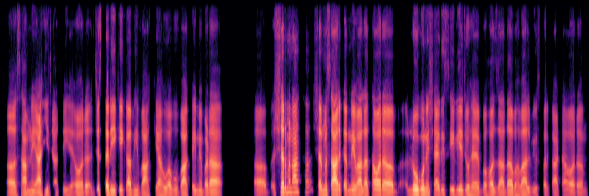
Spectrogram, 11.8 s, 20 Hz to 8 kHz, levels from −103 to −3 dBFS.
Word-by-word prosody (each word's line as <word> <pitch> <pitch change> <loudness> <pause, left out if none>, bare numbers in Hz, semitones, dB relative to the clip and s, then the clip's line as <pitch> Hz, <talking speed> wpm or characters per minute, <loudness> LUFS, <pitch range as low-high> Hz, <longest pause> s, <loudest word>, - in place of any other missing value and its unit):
अ, 120 0 +1
सामने 130 +2 -2
आ 120 - +6
ही 130 - -6
जाती 110 +1 -11
है। 115 - -10
और 120 0 -2 0.2
जिस 165 - -3
तरीके 145 +1 +3
का 150 -1 +2
भी 150 +1 -8
वाक्या 120 +6 -2
हुआ, 135 -1 -2
वो 140 -1 -8
वाक़ई 115 +7 0
में 150 -1 -7
बड़ा 135 +1 +2 0.8
अ, 80 0 -4 0.2
शर्मनाक 215 +3 +4
था, 220 0 -12
शर्मसार 155 0 +6
करने 155 +1 0
वाला 145 -1 +3
था 160 +4 -3
और 170 -1 +4 0.6
लोगों 165 +2 +7
ने 180 0 -2
शायद 160 -2 -3
इसीलिए 155 +1 -2
जो 150 - 0
है 145 -1 -2
बहुत 135 +1 -2
ज़्यादा 130 +1 -1
बवाल 125 +1 -1
भी 130 0 -15
उस 125 - -20
पर 130 - -10
काटा 115 +6 -9
और 125 -4 -5
140 Hz, 200 wpm, -24 LUFS, 125-155 Hz, 0.8 s, लोगों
